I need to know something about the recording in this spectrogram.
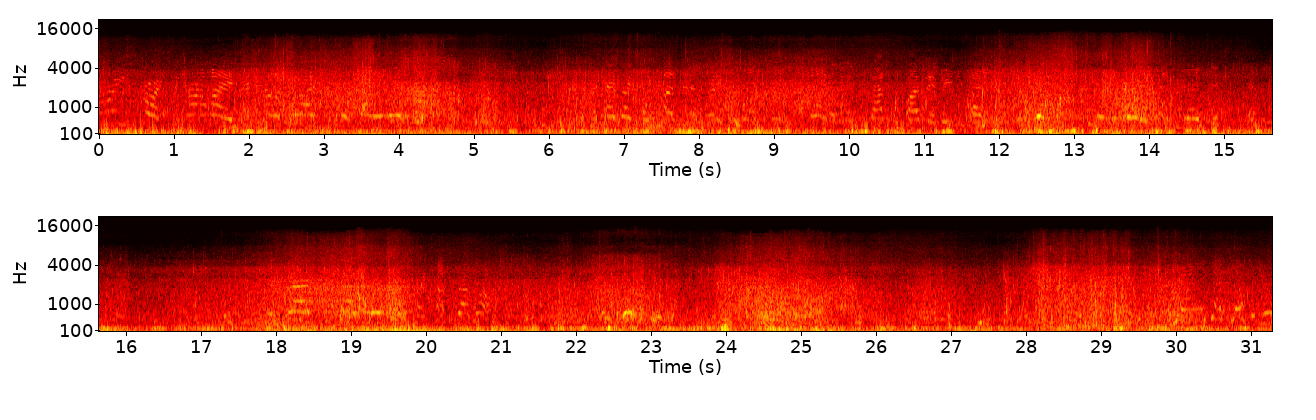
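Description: Wind buffeting the microphone over choppy sea water rushing and splashing against a sea kayak as it is paddled, with irregular louder surges of splashing every few seconds.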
